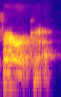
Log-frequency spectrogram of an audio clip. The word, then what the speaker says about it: Pharika: So I've always said it Pharika.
